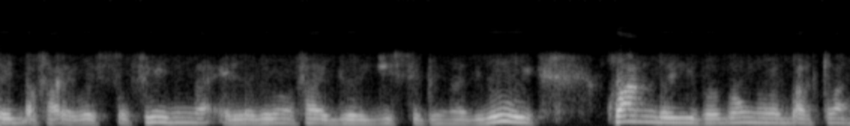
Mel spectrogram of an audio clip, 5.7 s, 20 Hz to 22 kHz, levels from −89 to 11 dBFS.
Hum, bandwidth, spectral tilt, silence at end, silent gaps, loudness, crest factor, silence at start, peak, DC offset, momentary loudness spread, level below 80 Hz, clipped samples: none; 4 kHz; -11 dB/octave; 0 s; none; -23 LUFS; 20 dB; 0 s; -2 dBFS; under 0.1%; 12 LU; -74 dBFS; under 0.1%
